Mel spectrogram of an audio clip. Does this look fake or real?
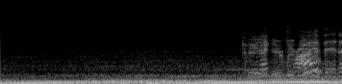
fake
